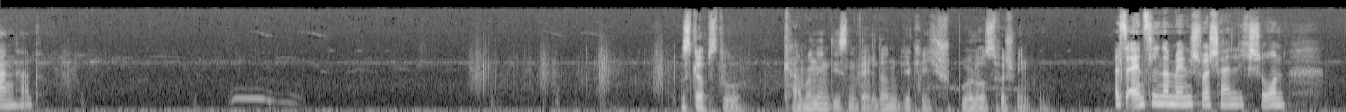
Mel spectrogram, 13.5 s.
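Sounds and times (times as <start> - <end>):
speech: 0.0 - 0.5, 6.8 - 10.6, 11.2 - 13.2
insects hissing: 0.0 - 13.4
owl hooting in a forest at night: 2.2 - 3.7, 9.1 - 10.6
crunching footsteps: 4.2 - 9.3.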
